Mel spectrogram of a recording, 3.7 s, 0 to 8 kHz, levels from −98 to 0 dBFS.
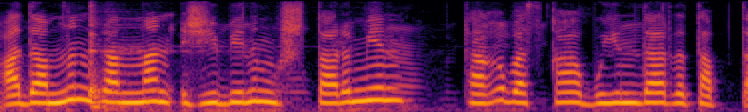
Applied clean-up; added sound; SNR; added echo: neural mask model RNNoise.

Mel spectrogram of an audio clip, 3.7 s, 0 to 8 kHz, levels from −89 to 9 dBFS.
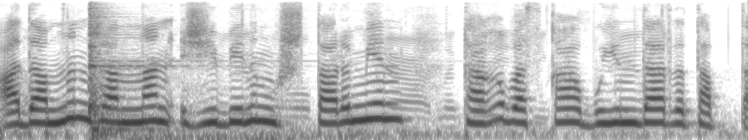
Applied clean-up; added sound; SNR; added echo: none; Piano; 12 dB; none.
